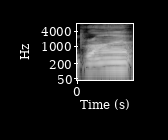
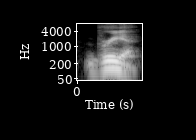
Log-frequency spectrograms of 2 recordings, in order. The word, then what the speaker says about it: Briah: Now, back in the day, uh, Rak Michelle was talking about making Brier, which Bria, I should say. I must get my pronunciation correct. Bria, it is it's spelled Brier, but it's Bria.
